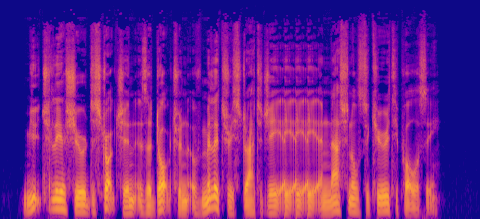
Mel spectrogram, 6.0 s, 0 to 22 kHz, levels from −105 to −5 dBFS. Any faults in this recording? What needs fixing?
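A run of repeated frames was written or sent more than once, so the decoder played the same 144 ms block three extra times, from 3.54 to 3.97 s, right after "doctrine of military strategy" and before "and national security". The result is a stutter, and the clip runs 432 ms longer than it should. Deduplicating frames by sequence number or timestamp before decoding would prevent this.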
